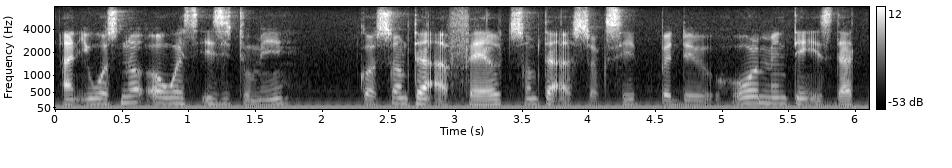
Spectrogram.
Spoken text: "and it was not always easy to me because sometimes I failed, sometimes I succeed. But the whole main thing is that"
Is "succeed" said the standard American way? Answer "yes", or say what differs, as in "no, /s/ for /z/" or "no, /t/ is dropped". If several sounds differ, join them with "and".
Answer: yes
